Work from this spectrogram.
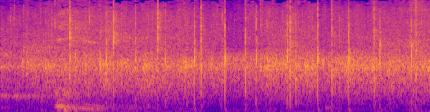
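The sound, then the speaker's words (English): A church audience claps to welcome a woman at her baptism, with loud, steady, continuous applause throughout. “So let's put your hands together to welcome her.”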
